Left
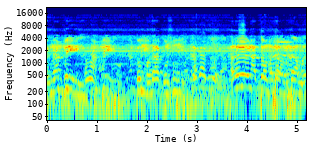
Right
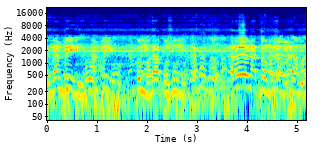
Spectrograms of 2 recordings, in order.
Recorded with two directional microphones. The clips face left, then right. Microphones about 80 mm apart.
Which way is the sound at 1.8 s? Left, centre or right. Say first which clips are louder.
Right 3 dB; right.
